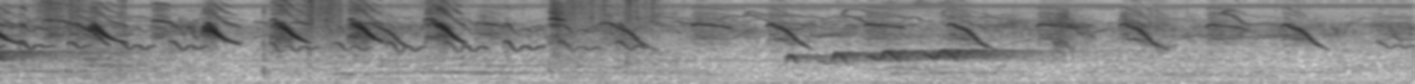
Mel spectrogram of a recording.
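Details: Close, loud Striated babbler near eggs and chicks: sharp descending squeaky notes repeated about two or three times a second, rhythmic pulses fading slightly, with a steady mid-pitched drone entering halfway.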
